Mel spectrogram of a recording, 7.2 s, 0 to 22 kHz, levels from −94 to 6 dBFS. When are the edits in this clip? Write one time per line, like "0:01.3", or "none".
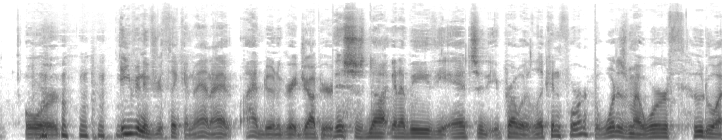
0:03.3
0:05.9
